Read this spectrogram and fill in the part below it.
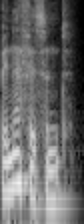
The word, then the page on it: beneficent: British English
